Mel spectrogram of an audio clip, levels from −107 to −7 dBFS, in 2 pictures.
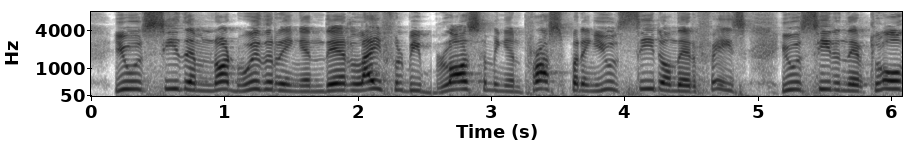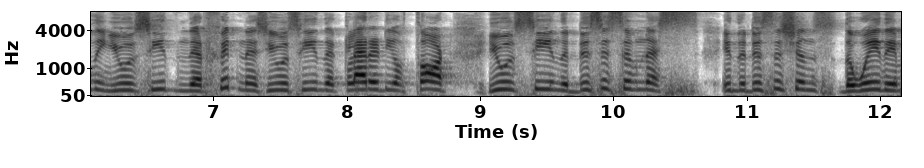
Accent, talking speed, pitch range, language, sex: Indian, 280 wpm, 190-265 Hz, English, male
